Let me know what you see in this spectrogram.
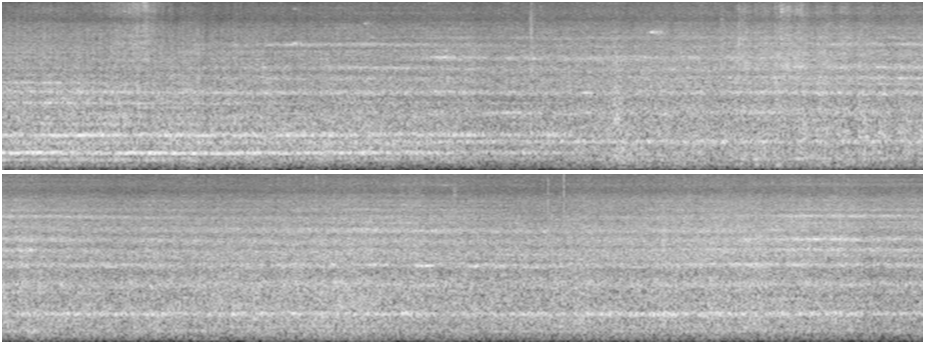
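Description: A Trenitalia train passing close by: a steady rumble of wheels on the rails, with several whining tones held over it throughout.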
